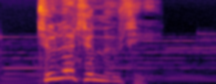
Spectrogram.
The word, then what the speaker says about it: Tula Tamuti: Tula Tamuti rhymes with tool in the booty, he tells people, cut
